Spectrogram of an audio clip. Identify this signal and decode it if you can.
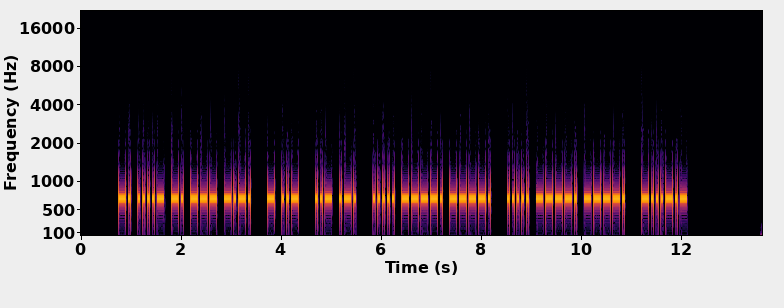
Morse code, heard as a keyed tone, about 25 wpm, 700 Hz. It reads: N4NOC TU UR 599 599 <BK>
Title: SOTA QSO Practice 25wpm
